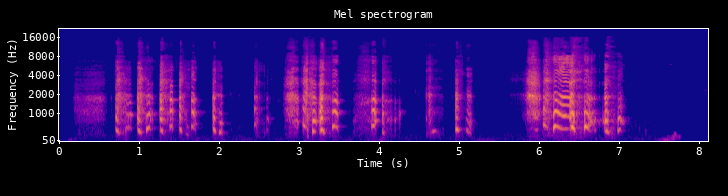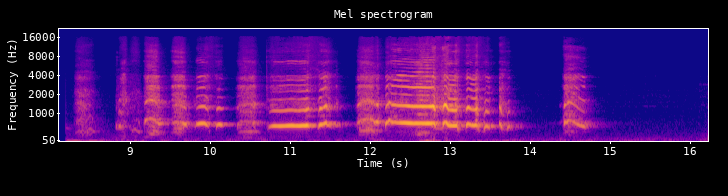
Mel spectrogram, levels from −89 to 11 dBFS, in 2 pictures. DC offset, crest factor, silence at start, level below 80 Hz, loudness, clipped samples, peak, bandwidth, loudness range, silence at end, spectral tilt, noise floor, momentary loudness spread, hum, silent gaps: under 0.1%; 20 dB; 0.7 s; -64 dBFS; -17 LUFS; under 0.1%; 0 dBFS; 16.5 kHz; 14 LU; 1.5 s; 0 dB/octave; -76 dBFS; 22 LU; none; 7.80-8.00 s, 8.14-8.18 s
